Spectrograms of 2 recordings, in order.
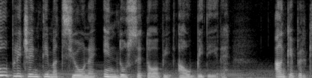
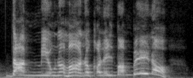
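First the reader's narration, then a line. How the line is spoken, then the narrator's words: Yelling. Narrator (Italian): urlò Sykes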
